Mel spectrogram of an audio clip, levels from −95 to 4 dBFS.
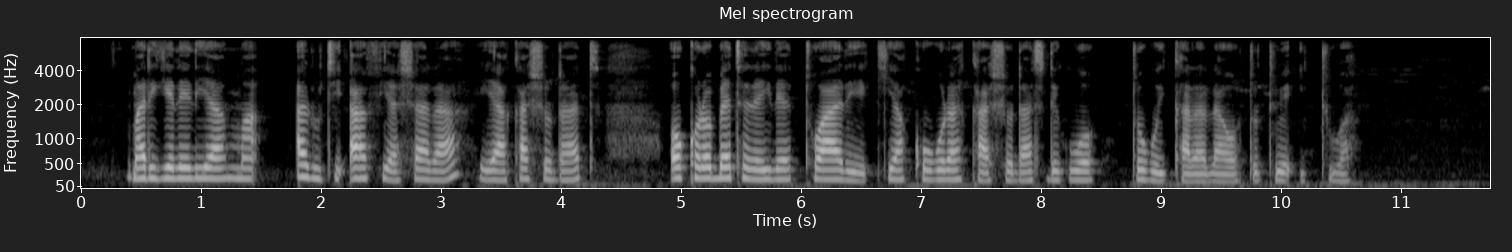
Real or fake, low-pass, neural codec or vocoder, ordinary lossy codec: real; 7.2 kHz; none; none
